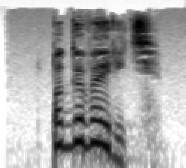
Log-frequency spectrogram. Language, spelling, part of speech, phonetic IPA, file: Russian, поговорить, verb, [pəɡəvɐˈrʲitʲ], Ru-поговорить.ogg
- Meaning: 1. to have a conversation, to talk (used with с кем (s kem)) 2. to talk (that lasts only a certain amount of time) (see по- (po-))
